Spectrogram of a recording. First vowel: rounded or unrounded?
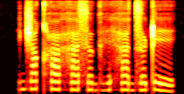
unrounded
